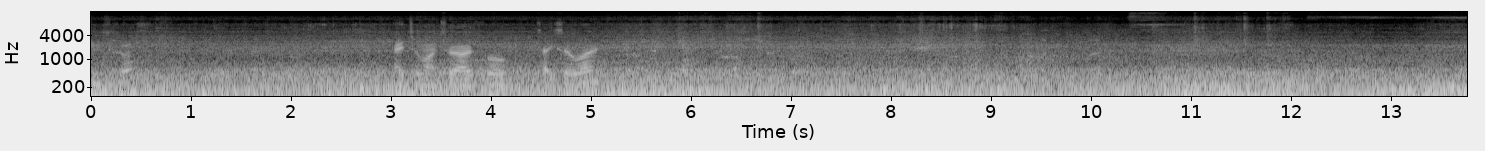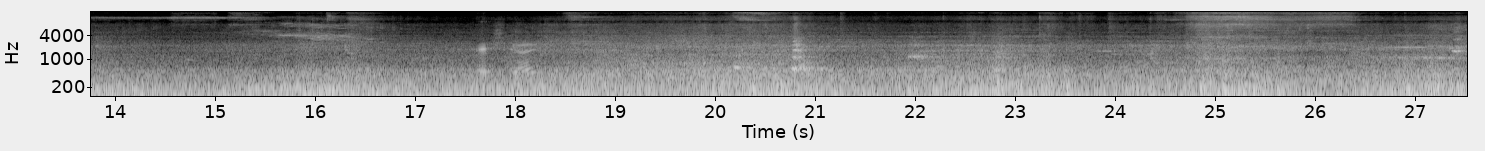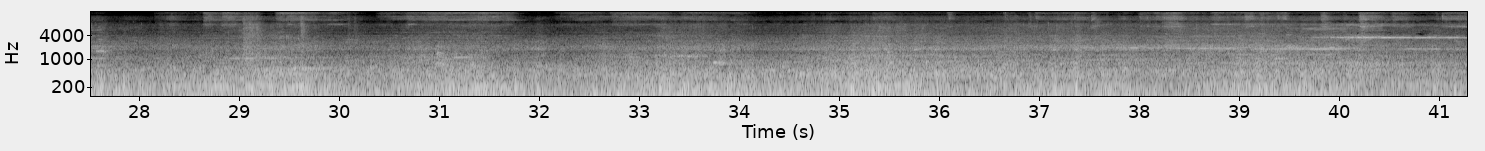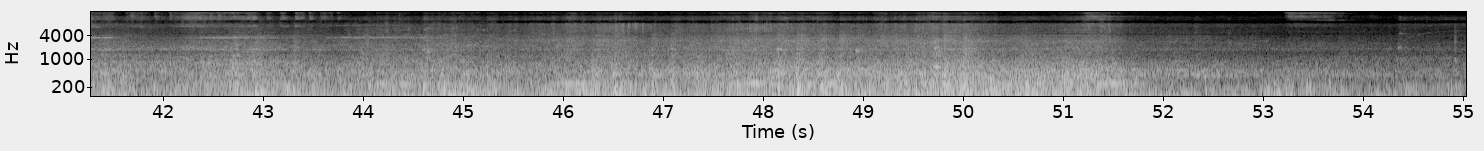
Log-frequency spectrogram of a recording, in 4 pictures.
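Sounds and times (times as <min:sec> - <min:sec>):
train wheels rumbling on track: 0:00.0 - 0:55.0
high-pitched wheel squeals: 0:14.6 - 0:16.7, 0:38.0 - 0:44.8.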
